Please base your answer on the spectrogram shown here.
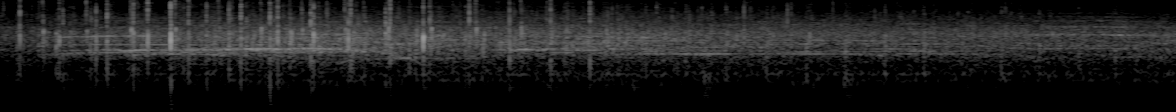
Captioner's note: applause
